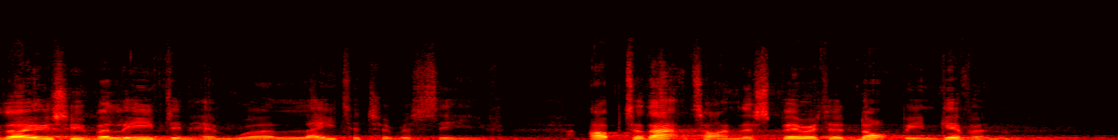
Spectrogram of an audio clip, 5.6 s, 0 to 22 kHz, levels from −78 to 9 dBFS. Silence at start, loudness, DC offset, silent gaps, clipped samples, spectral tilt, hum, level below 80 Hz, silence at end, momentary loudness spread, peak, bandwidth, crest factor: 0 s; -29 LUFS; under 0.1%; none; under 0.1%; -5.5 dB/octave; none; -82 dBFS; 0.2 s; 15 LU; -10 dBFS; 15.5 kHz; 18 dB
